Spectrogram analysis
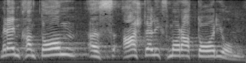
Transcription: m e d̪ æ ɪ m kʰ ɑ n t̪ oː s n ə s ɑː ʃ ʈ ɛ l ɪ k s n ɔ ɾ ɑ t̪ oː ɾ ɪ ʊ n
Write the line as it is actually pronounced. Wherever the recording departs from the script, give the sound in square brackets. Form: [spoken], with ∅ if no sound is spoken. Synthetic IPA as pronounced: m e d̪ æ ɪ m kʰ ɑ n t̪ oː [∅] n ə s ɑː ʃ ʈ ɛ l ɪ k s [m] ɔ ɾ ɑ t̪ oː ɾ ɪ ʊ [m]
